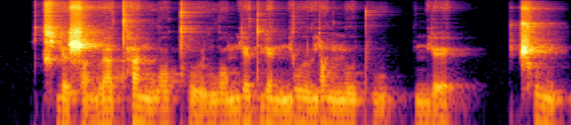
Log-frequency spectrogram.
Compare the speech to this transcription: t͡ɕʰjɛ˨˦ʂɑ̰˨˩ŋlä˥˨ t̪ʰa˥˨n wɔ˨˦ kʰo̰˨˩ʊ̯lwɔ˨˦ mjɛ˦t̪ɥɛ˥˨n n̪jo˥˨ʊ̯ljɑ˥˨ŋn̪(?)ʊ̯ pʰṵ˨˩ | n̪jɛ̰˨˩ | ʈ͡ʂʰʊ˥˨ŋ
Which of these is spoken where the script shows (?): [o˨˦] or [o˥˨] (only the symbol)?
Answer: o˨˦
